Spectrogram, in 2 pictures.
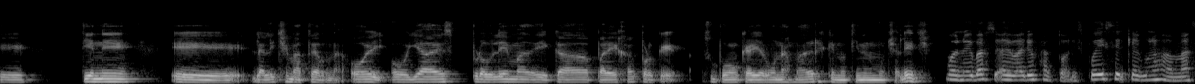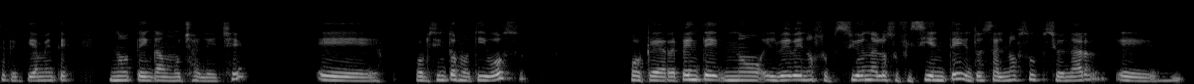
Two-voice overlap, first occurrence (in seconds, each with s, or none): none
